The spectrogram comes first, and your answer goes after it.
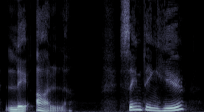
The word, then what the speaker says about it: les halles: So in that case, you shouldn't make the liaison, so you shouldn't say les halles, but you should say les halles. Okay, les halles.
